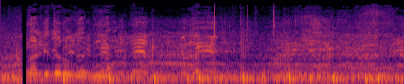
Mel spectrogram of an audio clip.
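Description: A football thuds as a player kicks it.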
